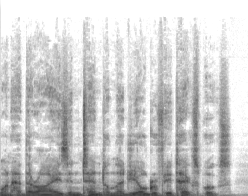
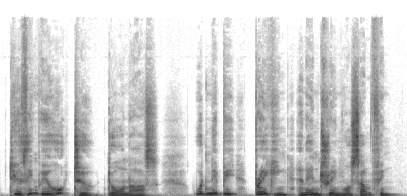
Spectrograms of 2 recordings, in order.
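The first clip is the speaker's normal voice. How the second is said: put-on nervous girl voice. Nervous Dawn voiced high.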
